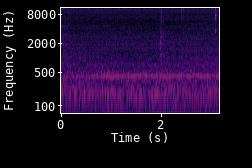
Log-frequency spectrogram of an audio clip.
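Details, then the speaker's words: BMW i3 after new water pump fitted, at switch-on: steady even whir, constant mid-pitched tone and low hum as front cooling fan comes on, unwanted; drivetrain error seemingly no longer appears, owner suspects faulty EDME unit. "well unfortunately that fan at the front's just come on"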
